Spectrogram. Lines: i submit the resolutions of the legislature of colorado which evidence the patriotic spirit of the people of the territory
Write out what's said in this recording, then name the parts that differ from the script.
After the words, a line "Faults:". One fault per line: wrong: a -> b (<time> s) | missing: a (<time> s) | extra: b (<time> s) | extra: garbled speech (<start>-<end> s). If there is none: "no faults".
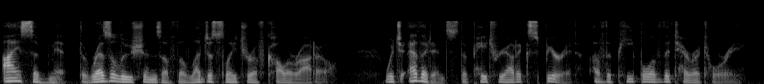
i submit the resolutions of the legislature of colorado which evidence the patriotic spirit of the people of the territory
Faults:
no faults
